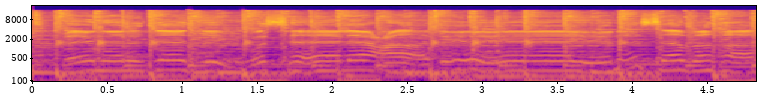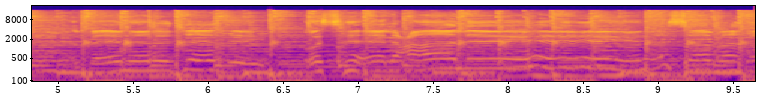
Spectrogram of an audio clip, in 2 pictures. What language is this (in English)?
Arabic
